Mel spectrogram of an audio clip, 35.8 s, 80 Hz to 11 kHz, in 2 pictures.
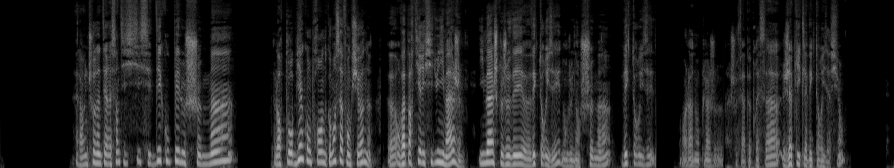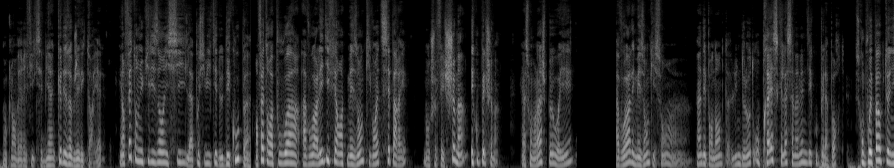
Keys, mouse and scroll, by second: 0.0 middle click, 0.0 scroll down 2, 0.1 scroll up 1, 0.2 middle click, 0.2 scroll down 2, 0.4 scroll up 1, 0.5 middle click, 0.5 scroll down 2, 0.7 click, 0.9 shift+click, 1.2 scroll up 1, 1.2 middle click, 2.2 middle click, 4.6-5.0 ctrl+scroll down 1, 5.0 middle click, 5.2-5.5 ctrl+scroll down 1, 5.5 middle click, 7.1-7.6 scroll down 1, 7.6 middle click, 8.5 click, 9.0-9.3 scroll down 1, 9.7 click, 12.4 click, 13.3 click, 14.1 click, 16.1 click, 17.1-18.0 drag, 18.6 click, 19.5 scroll down 1, 19.6 middle click, 20.5 click, 22.8 click, 23.6 click, 26.8 click, 27.6 click, 28.5-29.6 drag, 29.6 click, 30.8 click, 31.5-33.2 drag, 33.3 click, 34.4 ctrl+z, 34.9 ctrl+z, 35.6 ctrl+z.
